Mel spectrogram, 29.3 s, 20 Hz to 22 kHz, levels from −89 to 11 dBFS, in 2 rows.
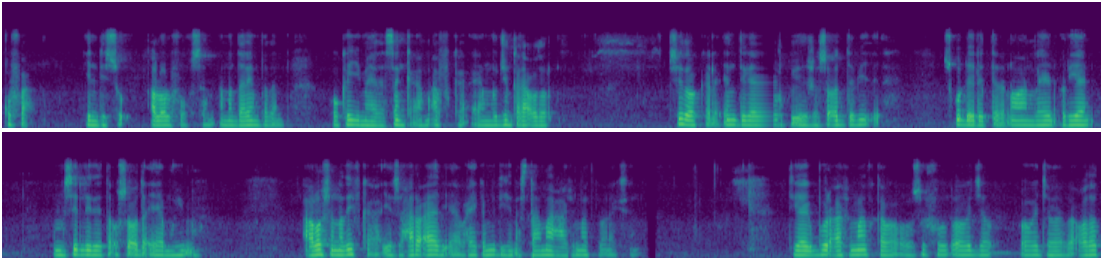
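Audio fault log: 10.05–10.29 s, long network dropout: for about 0.24 s nothing new comes through, and the gap gets papered over with a stretched-out continuation of the last sound that fades as a buzz or hiss, likely a network stall; when audio resumes, roughly 220 ms of it has simply gone missing.
23.23–23.37 s, burst of packet loss: a run of packets didn't make it, so the receiver holds the last bit of sound and fades it out, giving a short fill that drops to silence for most of its length before speech jumps back in with about 120 ms skipped.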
